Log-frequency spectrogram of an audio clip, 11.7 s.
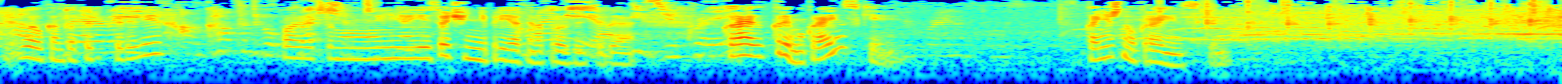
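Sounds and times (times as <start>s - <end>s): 
speech: 0.2s - 6.9s, 8.2s - 9.5s
faint cheering: 8.0s - 11.7s
audience applause: 8.6s - 11.7s.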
